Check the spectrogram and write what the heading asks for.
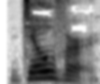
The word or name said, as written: dover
